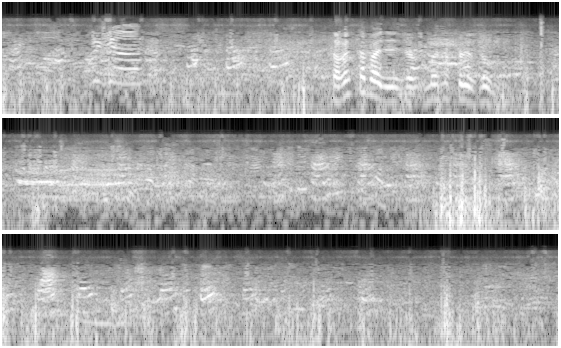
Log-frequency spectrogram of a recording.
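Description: A young boy talks animatedly close by.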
